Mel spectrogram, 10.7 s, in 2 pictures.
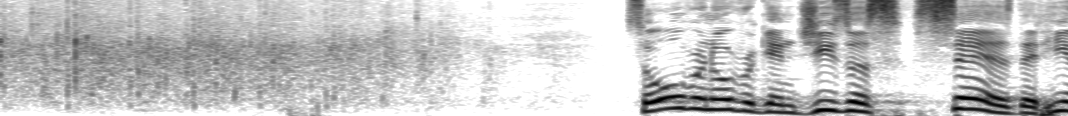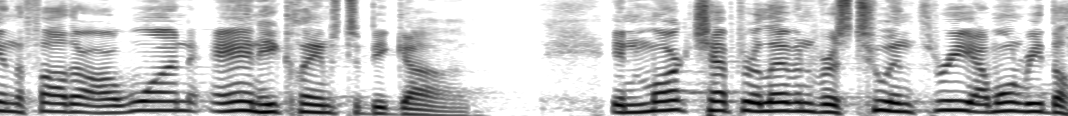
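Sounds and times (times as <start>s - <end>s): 
audience clapping: 0.0s - 3.0s
speech: 3.2s - 7.8s, 8.4s - 10.6s.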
